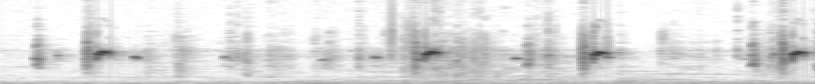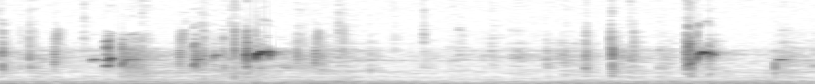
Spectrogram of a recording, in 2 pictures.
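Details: Munias, including white-headed, scaly-breasted and Javan munias, in an aviary give short, thin, high chirps, about six loud ones in eight seconds, with fainter ticks between, over low rumble; the calls summon rivals and serve as lures.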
